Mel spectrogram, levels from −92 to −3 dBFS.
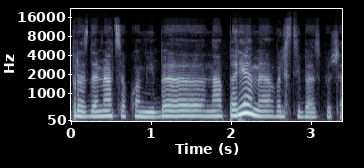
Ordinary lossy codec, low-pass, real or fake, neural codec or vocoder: Opus, 16 kbps; 19.8 kHz; real; none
